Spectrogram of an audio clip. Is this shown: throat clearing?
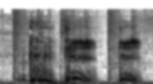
yes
